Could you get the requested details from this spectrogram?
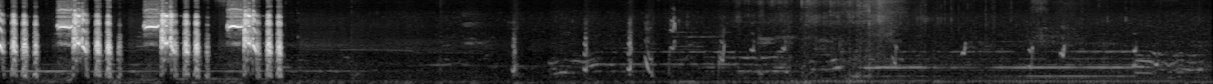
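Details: Francolin, called Rohilla teetar or Irani teetar, calling: three loud, harsh, grating bursts packed into the first three seconds, then quiet with faint scattered chirps of other birds in the background.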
